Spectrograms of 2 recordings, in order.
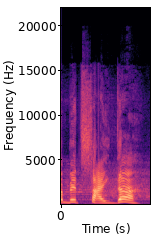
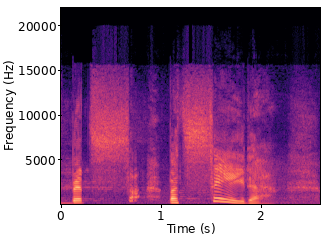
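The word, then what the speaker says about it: Bethsaida: Philip taga doon taga betsida ba nararapat lang baka iba sa inyo mahigpit kayo sa English expression pronunciation sa english kasi beta pero sa hebrew besets ay sa mga Hudyo betsida Okay lang ha kaya hwag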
